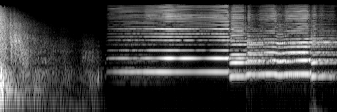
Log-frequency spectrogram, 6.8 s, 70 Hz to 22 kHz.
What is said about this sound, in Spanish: Un último disparo. El tiro de gracia que sigue retumbando más de 30 años después.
